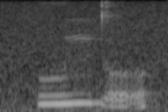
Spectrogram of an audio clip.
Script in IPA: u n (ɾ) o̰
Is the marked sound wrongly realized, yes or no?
yes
